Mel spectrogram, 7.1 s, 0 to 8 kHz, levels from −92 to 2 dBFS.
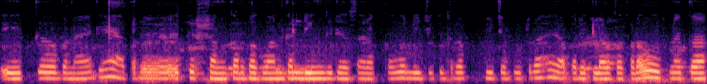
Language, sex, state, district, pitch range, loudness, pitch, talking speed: Hindi, female, Chhattisgarh, Bilaspur, 205-215 Hz, -17 LUFS, 210 Hz, 245 wpm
